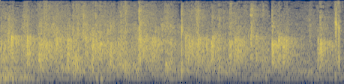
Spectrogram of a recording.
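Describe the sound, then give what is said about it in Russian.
Dense, steady applause from an audience as a university student is called up on stage, a continuous wash of many hands clapping at even loudness for the whole stretch. “Вы должны аплодировать, как бы вас не назвали. Аплодисменты, Ренат.”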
